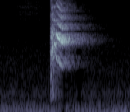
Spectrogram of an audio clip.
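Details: A pet rose-ringed parakeet kept indoors gives one harsh, loud squawk. It starts abruptly and fades over about half a second. The room is otherwise quiet, with a faint low hum.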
